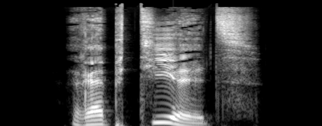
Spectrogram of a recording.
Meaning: genitive singular of Reptil
- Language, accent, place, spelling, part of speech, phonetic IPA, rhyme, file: German, Germany, Berlin, Reptils, noun, [ʁɛpˈtiːls], -iːls, De-Reptils.ogg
